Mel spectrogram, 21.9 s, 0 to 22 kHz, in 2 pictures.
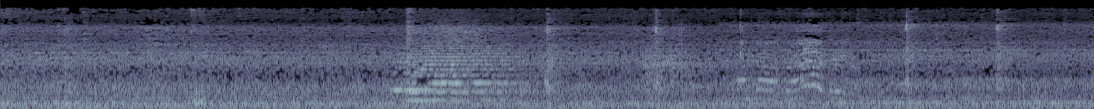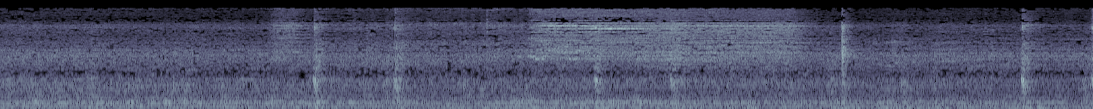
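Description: Passenger coaches of the 14707 Ranakpur Express rolling past on the track, with a steady rumble of wheels on rail. A short train horn blast sounds about four seconds in.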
